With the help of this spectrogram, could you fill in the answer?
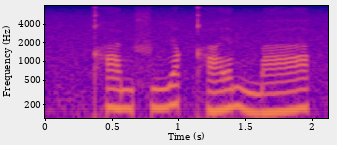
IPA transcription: qʰ ɛ˩ m f i˩˧ qʰ ɛ˩˧ mː a˩˧

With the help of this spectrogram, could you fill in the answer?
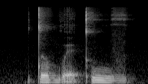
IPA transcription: t ɤ ɡʷ ɛ̰ kʼ u v

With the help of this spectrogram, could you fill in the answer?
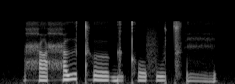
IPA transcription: ħ ɐ ħ ɨ tʰ ɵ ɡ ɨ kʰ o f u t͡sʼ e̤

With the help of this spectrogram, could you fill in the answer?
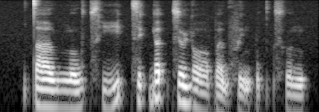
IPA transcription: t̪ aː˧ w ŋ o˨˧ w t͡sʰ iː˨˥ t̚ t͡s ɪ˧ k̚ j ɐ˥ t̚ t͡s ɵ˧ ɥ ɔː˨ p ɐ˨˩ w f ɪ˨˩ ŋ p ʊ˨˥ k̚ t͡sʰ ʊ˧ ŋ

